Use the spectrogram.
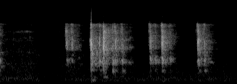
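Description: Fingers type on a computer keyboard, several quick bursts of clattering keystrokes with short pauses between them, close and clear with no talking.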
